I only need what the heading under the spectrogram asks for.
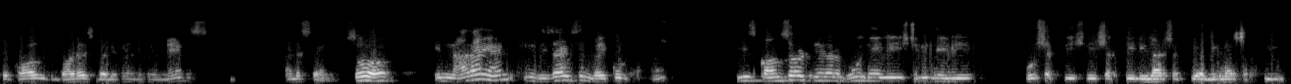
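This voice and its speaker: Man, spiritual teacher, halting delivery with "huh?" check-ins, higher voice, muffled lo-fi recording. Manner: halting, with frequent "uh" and questioning "huh?". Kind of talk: devotional discourse. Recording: dull lo-fi recording.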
